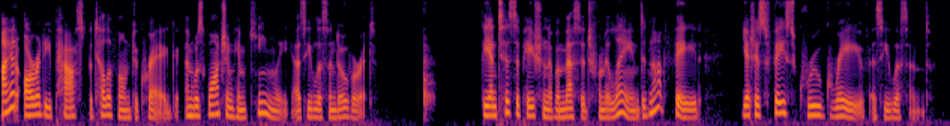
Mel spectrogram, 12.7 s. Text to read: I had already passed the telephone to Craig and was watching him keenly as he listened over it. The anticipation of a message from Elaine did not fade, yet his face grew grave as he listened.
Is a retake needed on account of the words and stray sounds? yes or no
yes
